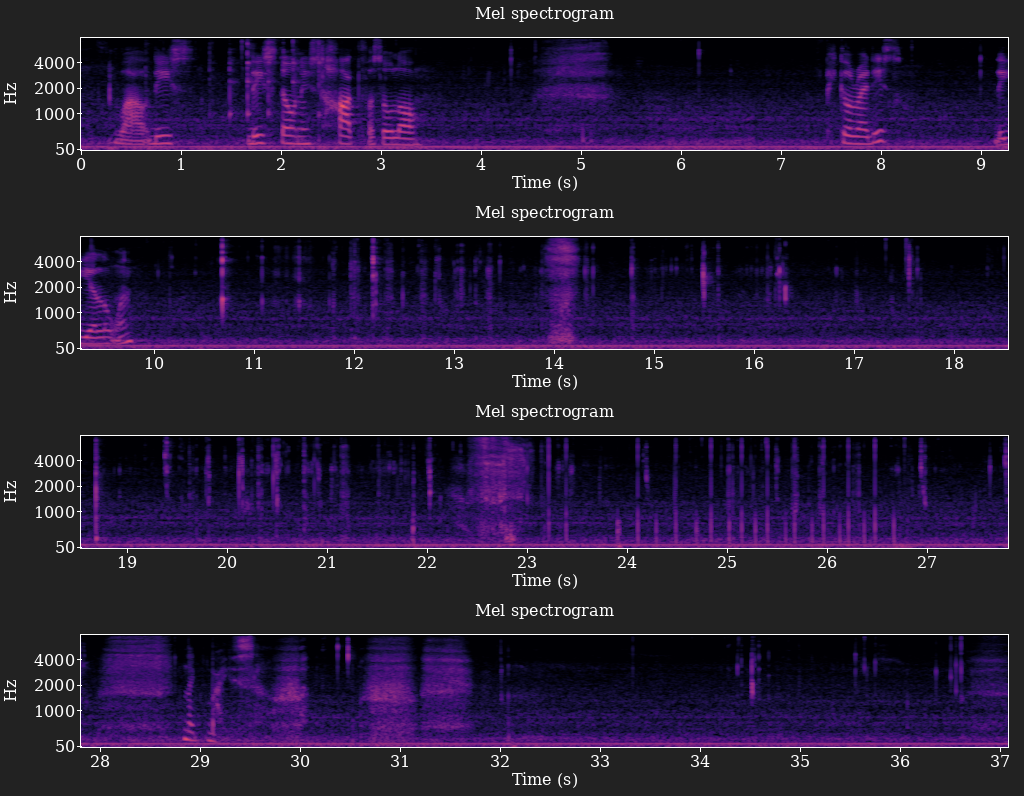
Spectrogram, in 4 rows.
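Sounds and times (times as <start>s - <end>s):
steady low hum: 0.0s - 37.0s
chewing and crunching: 9.9s - 28.0s, 34.2s - 36.8s
sharp mouth clicks: 22.9s - 27.9s, 30.3s - 30.6s.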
